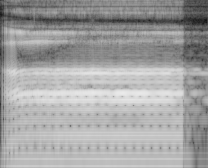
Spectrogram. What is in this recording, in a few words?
Voce Parlata Speaking Voice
